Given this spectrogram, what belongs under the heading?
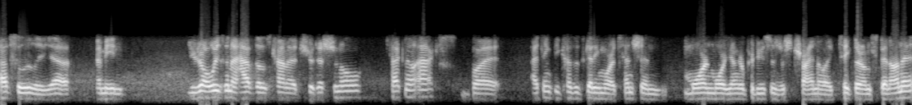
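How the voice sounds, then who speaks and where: A plain, everyday voice at a fairly quick pace with fairly even intonation. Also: man, fairly high pitch for a man. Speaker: techno producer and DJ. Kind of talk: interview.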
